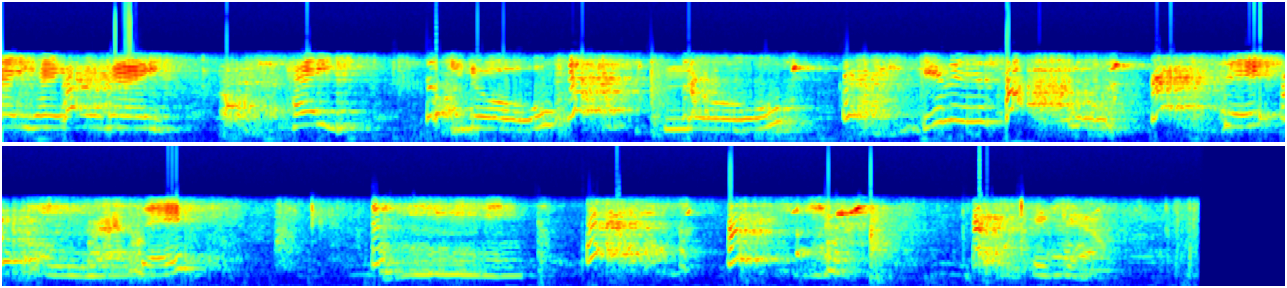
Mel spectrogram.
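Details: Excited female house dog welcoming her owner home after an hour alone, producing a long run of looping, sing-song whines and yowls with brief pauses, alongside the owner's voice.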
